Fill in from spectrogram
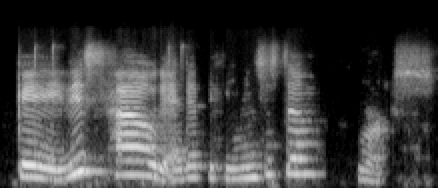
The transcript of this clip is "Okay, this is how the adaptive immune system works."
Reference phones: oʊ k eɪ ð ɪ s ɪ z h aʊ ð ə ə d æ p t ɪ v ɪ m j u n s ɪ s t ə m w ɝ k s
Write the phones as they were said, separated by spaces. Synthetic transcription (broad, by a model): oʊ k eɪ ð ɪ s h aʊ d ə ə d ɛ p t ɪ f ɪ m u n s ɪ s t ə m w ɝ k s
